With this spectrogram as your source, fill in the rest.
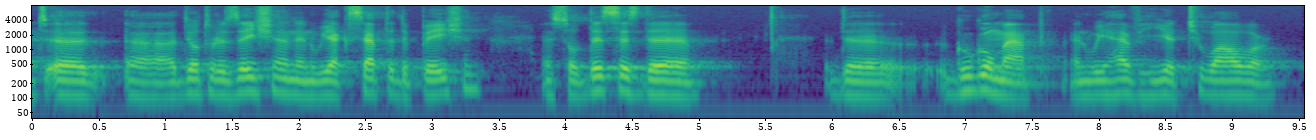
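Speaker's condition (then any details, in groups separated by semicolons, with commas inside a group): No condition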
